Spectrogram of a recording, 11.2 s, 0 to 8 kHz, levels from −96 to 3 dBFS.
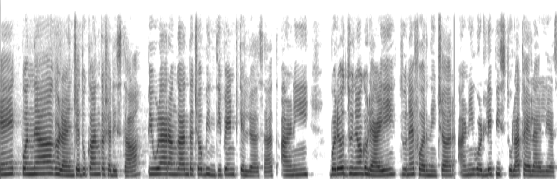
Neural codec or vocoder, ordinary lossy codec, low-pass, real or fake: none; none; 7.2 kHz; real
